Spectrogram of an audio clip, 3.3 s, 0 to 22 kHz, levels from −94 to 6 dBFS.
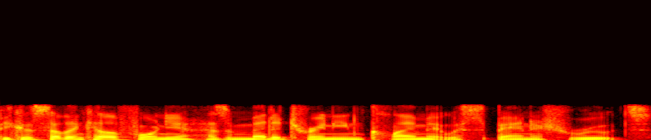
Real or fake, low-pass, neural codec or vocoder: real; 5.4 kHz; none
